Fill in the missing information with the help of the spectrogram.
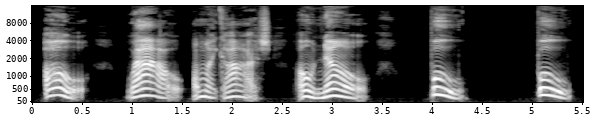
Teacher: the exclamation mark tone is a high falling tone like if you say oh my God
